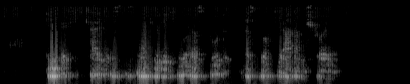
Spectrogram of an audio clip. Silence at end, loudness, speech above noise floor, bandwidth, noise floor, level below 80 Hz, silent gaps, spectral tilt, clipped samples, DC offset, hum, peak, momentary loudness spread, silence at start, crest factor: 0.75 s; -35 LUFS; 31 dB; 17 kHz; -67 dBFS; -62 dBFS; none; -4.5 dB/octave; under 0.1%; under 0.1%; none; -14 dBFS; 12 LU; 0.45 s; 22 dB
